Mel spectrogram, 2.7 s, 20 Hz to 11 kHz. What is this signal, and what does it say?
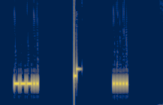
Morse code, heard as a keyed tone, about 45 wpm, 700 Hz. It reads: 8 5
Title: Single Letter-Number - Rapid-Fire 45wpm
